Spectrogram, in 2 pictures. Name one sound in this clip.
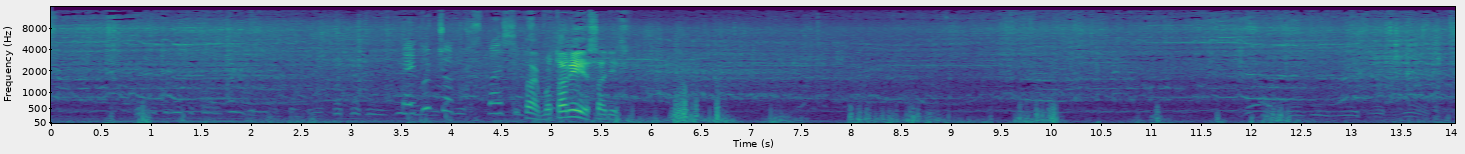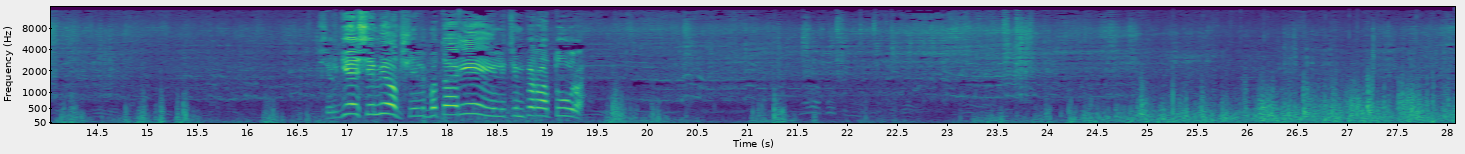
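A small model boat's motor whines as it speeds across the water.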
